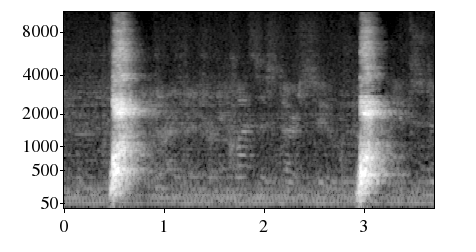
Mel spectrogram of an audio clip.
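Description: A Golden Retriever gives two single, sharp barks about two and a half seconds apart.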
